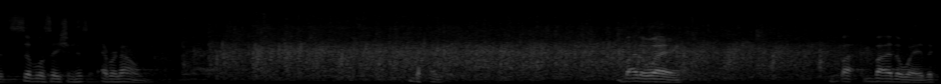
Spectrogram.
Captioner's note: applause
